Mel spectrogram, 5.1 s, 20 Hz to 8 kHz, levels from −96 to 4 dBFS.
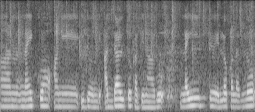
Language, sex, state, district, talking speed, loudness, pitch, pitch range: Telugu, female, Andhra Pradesh, Sri Satya Sai, 130 wpm, -17 LUFS, 175 Hz, 170-185 Hz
